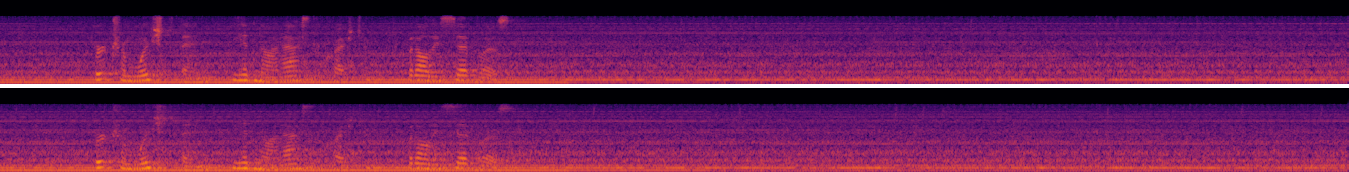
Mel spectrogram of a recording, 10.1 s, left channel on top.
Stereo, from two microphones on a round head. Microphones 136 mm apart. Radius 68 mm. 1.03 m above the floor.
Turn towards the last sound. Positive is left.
turn(degrees=65)  # may be behind; listen again after turning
